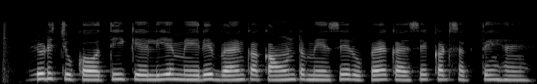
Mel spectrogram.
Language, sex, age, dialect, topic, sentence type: Hindi, female, 18-24, Kanauji Braj Bhasha, banking, question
